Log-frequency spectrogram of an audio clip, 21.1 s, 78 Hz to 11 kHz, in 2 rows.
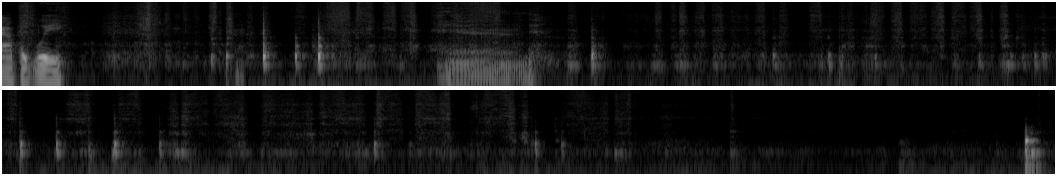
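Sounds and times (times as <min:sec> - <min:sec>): paper towel rubbing on wood: 0:00.0 - 0:00.6, 0:03.1 - 0:05.8, 0:06.4 - 0:16.9.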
